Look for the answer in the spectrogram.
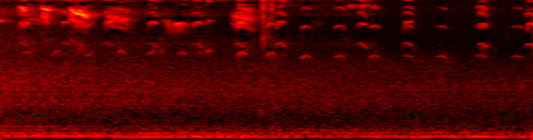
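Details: Gray catbird hatchlings begging while being fed at the nest: rapid series of thin, high squeaky chirps, uneven in spacing, over a steady low rumble of background noise.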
